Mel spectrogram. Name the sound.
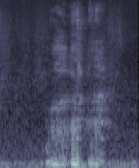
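dog making noises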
